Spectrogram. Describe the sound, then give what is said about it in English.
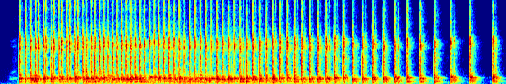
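A spun prize wheel clatters with rapid ticks that start as a dense blur, then slow steadily into distinct, widely spaced clicks before coming to a stop. “I will spin the wheel.”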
